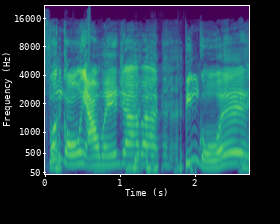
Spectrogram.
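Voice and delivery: high, loud, slow made-up Chinese; hammed-up gibberish Chinese, drawn out; fake Chinese. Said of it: "I speak fake Chinese".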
